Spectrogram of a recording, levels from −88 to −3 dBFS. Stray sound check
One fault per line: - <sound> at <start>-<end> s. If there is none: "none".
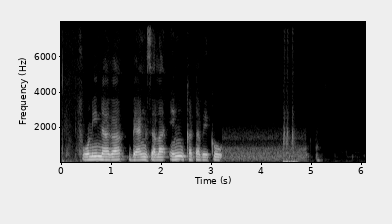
- whoosh at 4.4-4.8 s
